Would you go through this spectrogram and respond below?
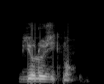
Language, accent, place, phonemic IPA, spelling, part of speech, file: French, France, Lyon, /bjɔ.lɔ.ʒik.mɑ̃/, biologiquement, adverb, LL-Q150 (fra)-biologiquement.wav
- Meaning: biologically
